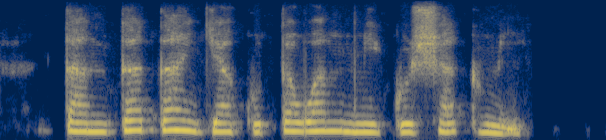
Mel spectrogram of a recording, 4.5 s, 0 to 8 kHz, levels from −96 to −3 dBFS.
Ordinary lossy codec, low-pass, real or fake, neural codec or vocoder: Opus, 32 kbps; 7.2 kHz; fake; codec, 16 kHz, 4.8 kbps, FACodec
